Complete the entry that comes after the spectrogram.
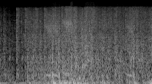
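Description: Rapid bursts of gunfire from a shooter video game crackle loud and dense for a moment, with overlapping shots and no clear pauses.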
